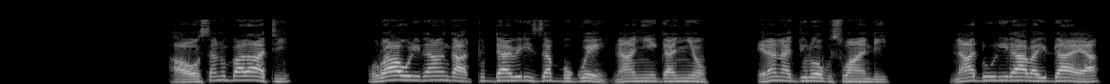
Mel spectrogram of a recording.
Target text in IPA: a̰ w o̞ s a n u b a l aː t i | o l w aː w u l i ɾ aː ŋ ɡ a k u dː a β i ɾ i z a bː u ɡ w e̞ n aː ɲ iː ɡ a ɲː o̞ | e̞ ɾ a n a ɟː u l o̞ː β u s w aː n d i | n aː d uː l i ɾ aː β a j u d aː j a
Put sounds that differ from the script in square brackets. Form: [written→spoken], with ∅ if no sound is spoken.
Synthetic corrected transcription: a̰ w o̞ s a n u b a l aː t i | o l w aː w u l i ɾ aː ŋ ɡ a [k→t] u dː a β i ɾ i z a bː u ɡ w e̞ n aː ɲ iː ɡ a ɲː o̞ | e̞ ɾ a n a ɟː u l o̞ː β u s w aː n d i | n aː d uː l i ɾ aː β a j u d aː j a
